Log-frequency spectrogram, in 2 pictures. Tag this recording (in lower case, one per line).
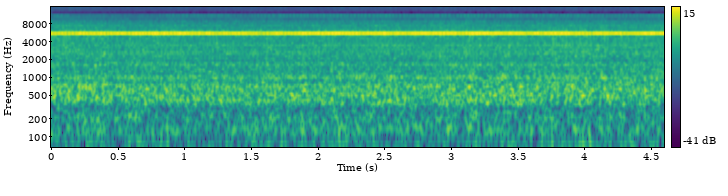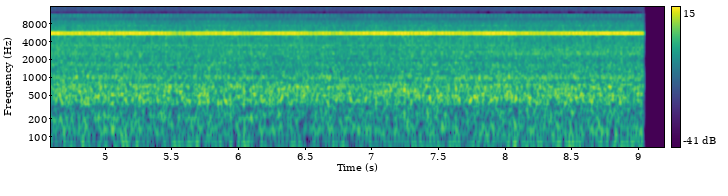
engine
